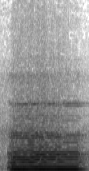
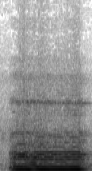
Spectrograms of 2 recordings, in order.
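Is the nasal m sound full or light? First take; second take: light; light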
